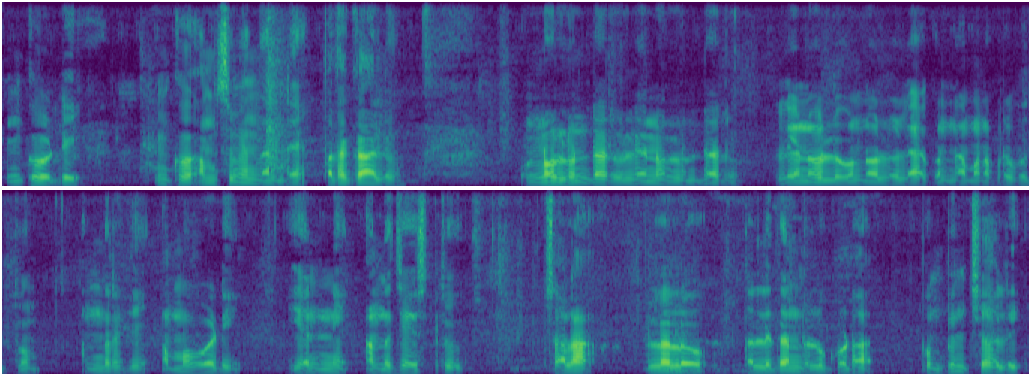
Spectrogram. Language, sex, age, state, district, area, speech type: Telugu, male, 18-30, Andhra Pradesh, Bapatla, rural, spontaneous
